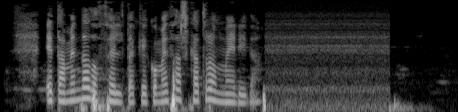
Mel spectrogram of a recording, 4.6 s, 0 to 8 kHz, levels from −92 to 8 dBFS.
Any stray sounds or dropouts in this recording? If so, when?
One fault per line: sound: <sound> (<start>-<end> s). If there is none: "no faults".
no faults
